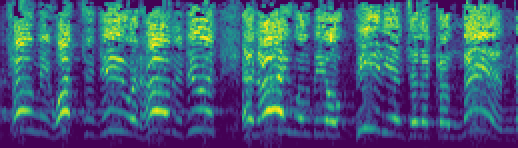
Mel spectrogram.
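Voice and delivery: high-pitched preacher building to a shouted peak; impassioned preaching. Acted. Preacher urging congregation to obey God, impassioned preaching. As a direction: preach with rising fervor and punched words.

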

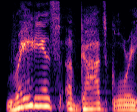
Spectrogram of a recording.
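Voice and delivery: ordinary talk

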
